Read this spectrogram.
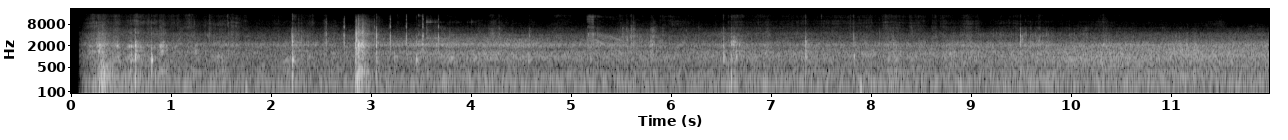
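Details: Clicks, taps and jangling over a steady hum with a faint tone near two kilohertz; no animal voice stands out.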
